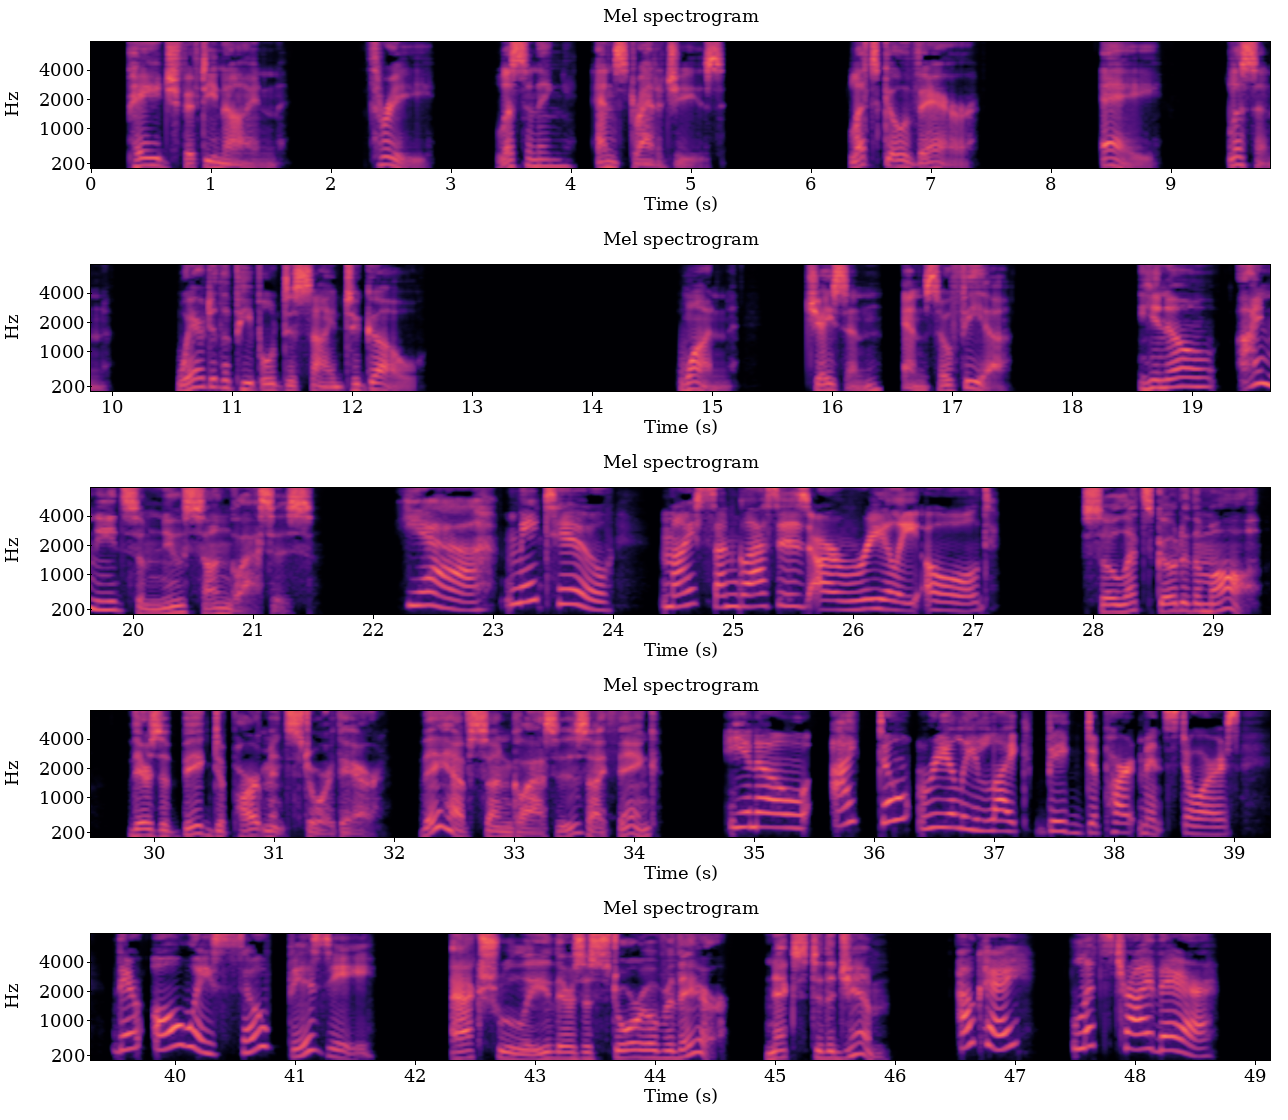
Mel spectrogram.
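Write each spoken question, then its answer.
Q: Where do the people decide to go?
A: a store next to the gym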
